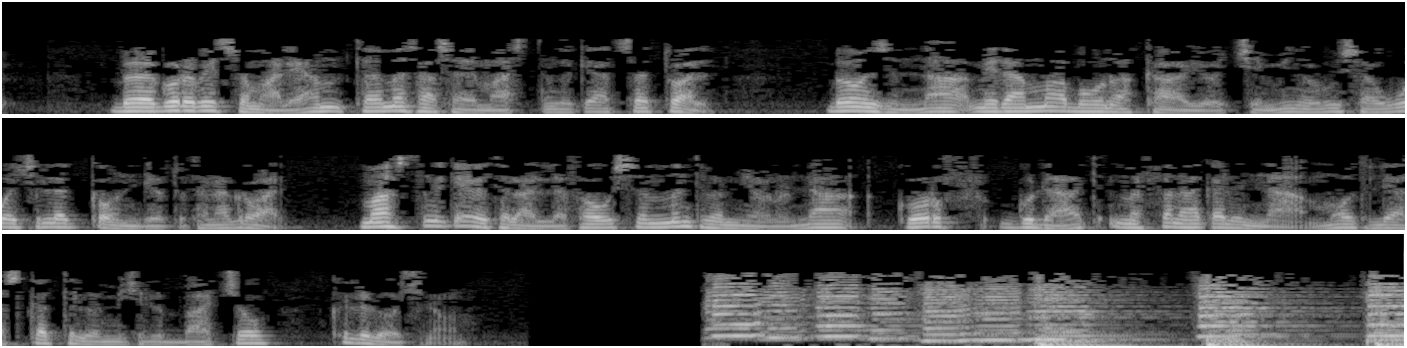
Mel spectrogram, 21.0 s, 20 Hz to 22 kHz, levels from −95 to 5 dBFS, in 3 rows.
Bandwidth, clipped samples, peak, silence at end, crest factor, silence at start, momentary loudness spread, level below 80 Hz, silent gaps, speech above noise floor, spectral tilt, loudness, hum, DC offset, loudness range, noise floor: 5.8 kHz; under 0.1%; -8 dBFS; 0 s; 20 dB; 0.55 s; 13 LU; -40 dBFS; 16.69-16.79 s; over 63 dB; -10.5 dB/octave; -26 LUFS; none; under 0.1%; 7 LU; under -90 dBFS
